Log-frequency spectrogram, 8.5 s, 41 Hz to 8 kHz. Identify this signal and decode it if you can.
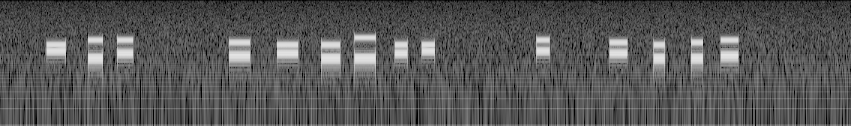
DTMF, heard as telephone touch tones, dialled by hand, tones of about 160 ms. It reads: *39 571A7* # 8126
